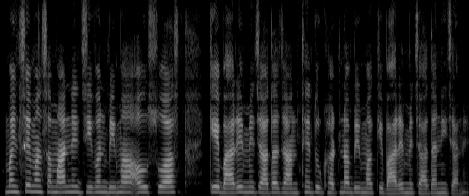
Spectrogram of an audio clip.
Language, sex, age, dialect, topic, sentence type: Chhattisgarhi, female, 18-24, Northern/Bhandar, banking, statement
